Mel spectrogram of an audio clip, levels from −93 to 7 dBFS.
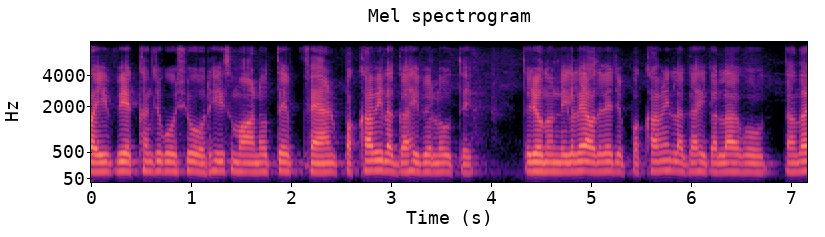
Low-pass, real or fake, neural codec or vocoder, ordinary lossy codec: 7.2 kHz; real; none; none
